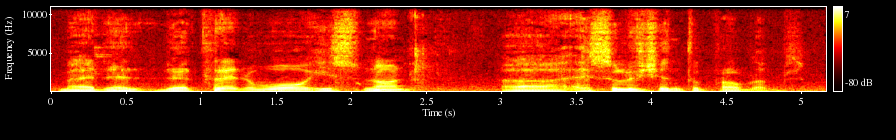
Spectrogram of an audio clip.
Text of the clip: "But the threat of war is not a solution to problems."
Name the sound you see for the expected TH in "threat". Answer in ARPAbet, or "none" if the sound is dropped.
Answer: T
